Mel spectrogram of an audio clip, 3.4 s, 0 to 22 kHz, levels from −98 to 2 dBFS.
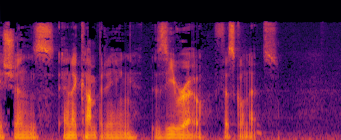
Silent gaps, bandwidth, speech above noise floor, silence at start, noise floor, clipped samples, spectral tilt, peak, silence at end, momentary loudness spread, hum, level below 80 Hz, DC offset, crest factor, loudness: none; 11.5 kHz; 25 dB; 0 s; -50 dBFS; under 0.1%; -3.5 dB/octave; 0 dBFS; 0.05 s; 10 LU; none; -38 dBFS; under 0.1%; 26 dB; -24 LUFS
